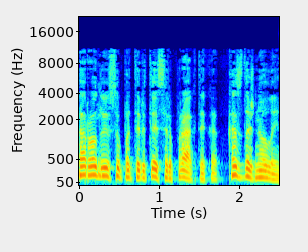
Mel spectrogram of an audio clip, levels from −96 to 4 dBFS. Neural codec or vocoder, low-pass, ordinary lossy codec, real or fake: none; 14.4 kHz; MP3, 48 kbps; real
